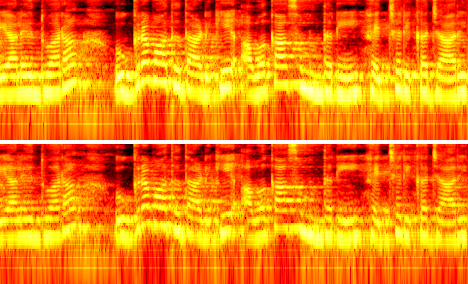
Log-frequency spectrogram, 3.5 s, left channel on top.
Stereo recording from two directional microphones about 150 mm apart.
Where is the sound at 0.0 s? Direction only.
30° left (ahead or behind).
